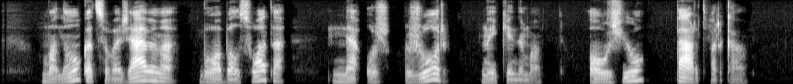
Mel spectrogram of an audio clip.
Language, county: Lithuanian, Kaunas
